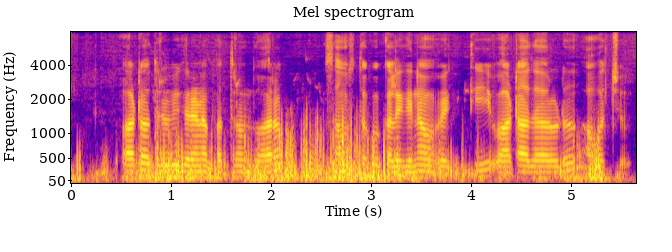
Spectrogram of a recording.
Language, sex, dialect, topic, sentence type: Telugu, male, Southern, banking, statement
